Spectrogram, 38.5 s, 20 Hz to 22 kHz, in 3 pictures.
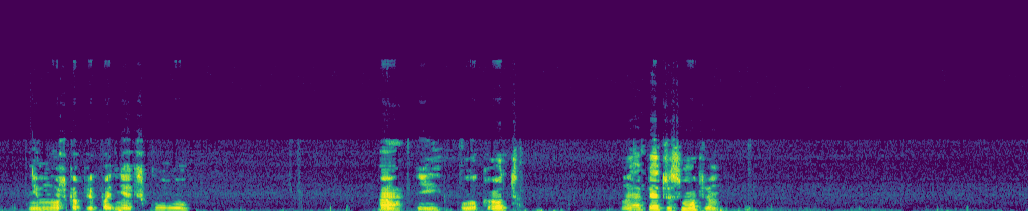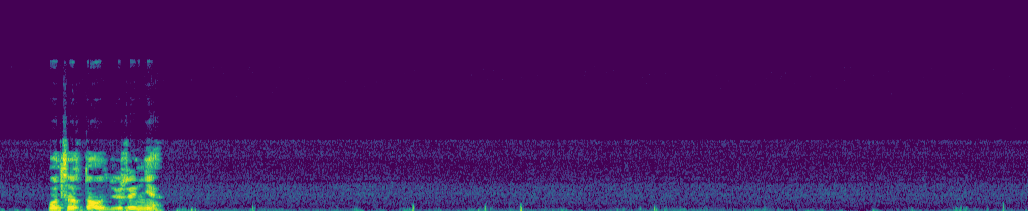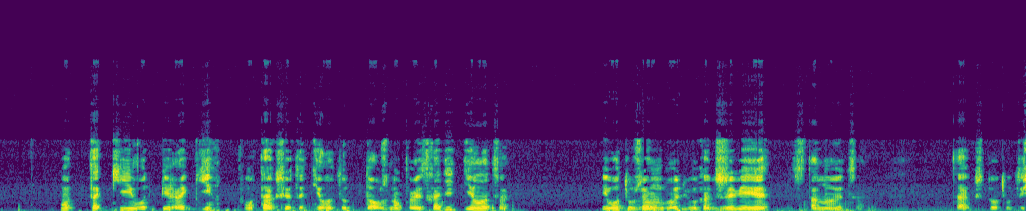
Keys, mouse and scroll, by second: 1.1 click, 2.4 g, 4.6 a, 5.1 i, 8.0 click, 9.6 click, 26.6-27.2 scroll down 4, 27.2 scroll down 2, 27.5 shift+middle click, 28.7 KP_1, 29.1-30.1 scroll up 2, 31.1 click.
